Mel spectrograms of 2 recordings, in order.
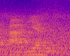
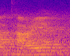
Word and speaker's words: atadia: Now, if you go to a place like Suhum, they will pronounce the same word like ataria, ataria, right?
